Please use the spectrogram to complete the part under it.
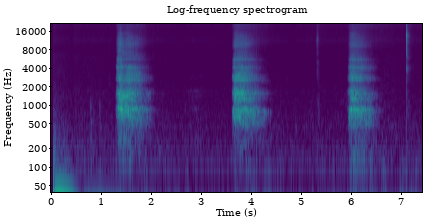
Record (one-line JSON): {"exhalation_length": "7.4 s", "exhalation_amplitude": 32768, "exhalation_signal_mean_std_ratio": 0.4, "survey_phase": "beta (2021-08-13 to 2022-03-07)", "age": "65+", "gender": "Male", "wearing_mask": "No", "symptom_none": true, "smoker_status": "Ex-smoker", "respiratory_condition_asthma": false, "respiratory_condition_other": false, "recruitment_source": "REACT", "submission_delay": "1 day", "covid_test_result": "Negative", "covid_test_method": "RT-qPCR"}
